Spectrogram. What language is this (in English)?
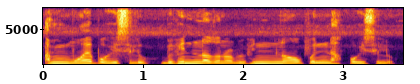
Assamese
